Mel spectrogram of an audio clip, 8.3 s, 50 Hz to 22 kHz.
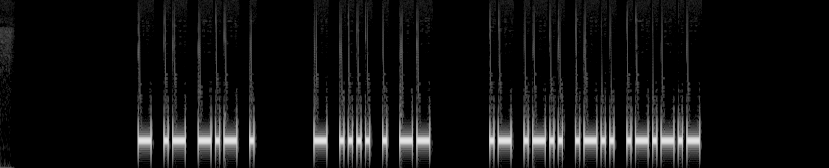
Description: Morse code, heard as a keyed tone, about 28 wpm, 700 Hz. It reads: TAKE THEM ALL.
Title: 2x Word-Spacing - Sentences from Top 200 Words - 28wpm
